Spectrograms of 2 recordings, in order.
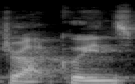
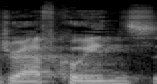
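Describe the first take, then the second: First: The first word sounds like 'drop'. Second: The first word sounds like 'draft'. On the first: The speaker calls it wrong. "I was saying it as Drop Queens because it's spelled like drop" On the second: The speaker calls it right. "it was the Draft Queens"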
